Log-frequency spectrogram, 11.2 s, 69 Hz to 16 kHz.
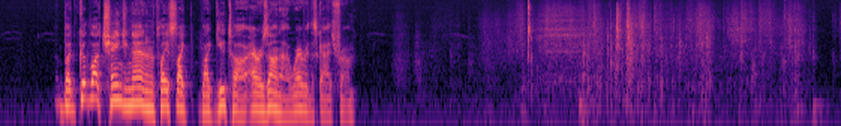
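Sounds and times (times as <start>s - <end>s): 
speech: 0.7s - 4.8s
printed sheet of paper rustling and crinkling: 6.4s - 11.2s.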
